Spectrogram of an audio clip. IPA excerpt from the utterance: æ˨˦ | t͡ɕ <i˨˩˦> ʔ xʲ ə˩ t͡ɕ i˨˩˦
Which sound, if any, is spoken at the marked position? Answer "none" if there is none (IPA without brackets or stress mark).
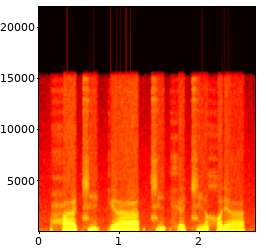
i˨˩˦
